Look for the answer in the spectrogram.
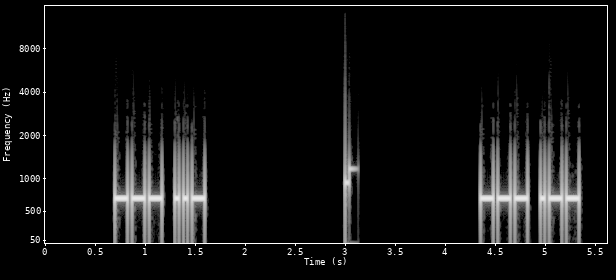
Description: Morse code, heard as a keyed tone, about 28 wpm, 700 Hz. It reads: O U O W
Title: Top Two Letter Combinations in Words 28wpm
